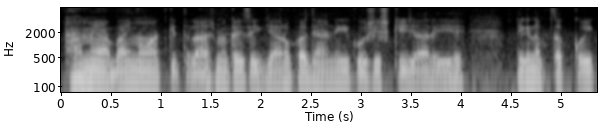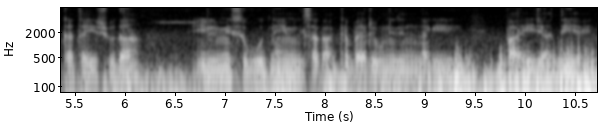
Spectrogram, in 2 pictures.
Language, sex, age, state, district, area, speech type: Urdu, male, 45-60, Maharashtra, Nashik, urban, spontaneous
